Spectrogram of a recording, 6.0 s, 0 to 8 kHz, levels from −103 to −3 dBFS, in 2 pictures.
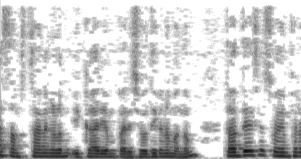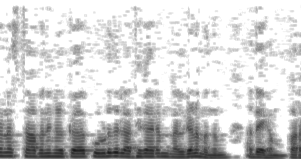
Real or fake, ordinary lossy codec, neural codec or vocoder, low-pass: real; none; none; none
